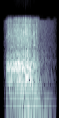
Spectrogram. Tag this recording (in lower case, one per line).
mechanisms
engine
